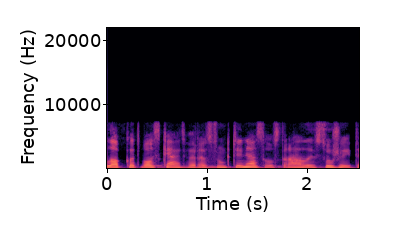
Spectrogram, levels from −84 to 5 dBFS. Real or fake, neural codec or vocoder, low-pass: fake; codec, 16 kHz, 2 kbps, FreqCodec, larger model; 7.2 kHz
